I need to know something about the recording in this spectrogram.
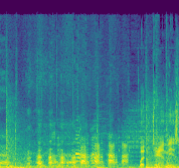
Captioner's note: all laughing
